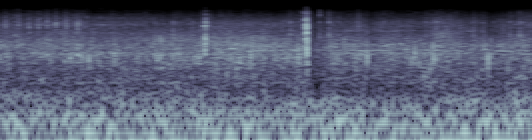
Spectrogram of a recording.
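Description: A bicycle rattles and clicks over bumps.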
